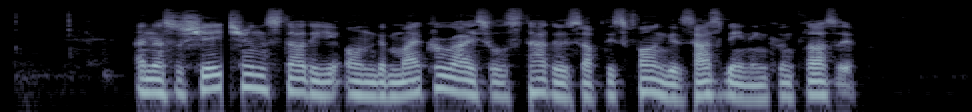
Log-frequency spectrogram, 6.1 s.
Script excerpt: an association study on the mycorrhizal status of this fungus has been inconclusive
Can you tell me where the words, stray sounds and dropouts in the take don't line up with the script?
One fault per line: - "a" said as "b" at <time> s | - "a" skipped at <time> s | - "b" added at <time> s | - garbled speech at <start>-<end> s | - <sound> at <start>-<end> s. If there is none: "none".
- dropout at 1.4-1.4 s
